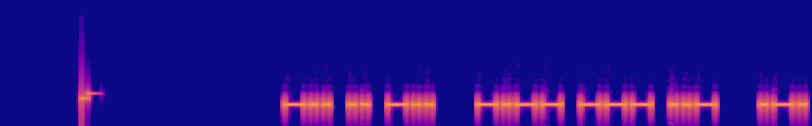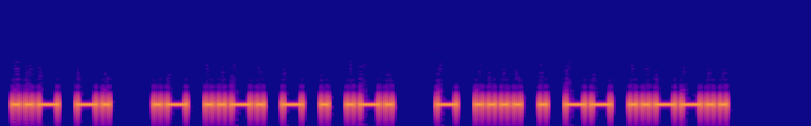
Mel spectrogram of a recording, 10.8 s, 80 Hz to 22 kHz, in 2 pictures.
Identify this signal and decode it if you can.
Morse code, heard as a keyed tone, about 28 wpm, 700 Hz. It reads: DID YOU RUN AFTER THEM?
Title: Sentences from Top 1000 Words - Review Part 1 - 28wpm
